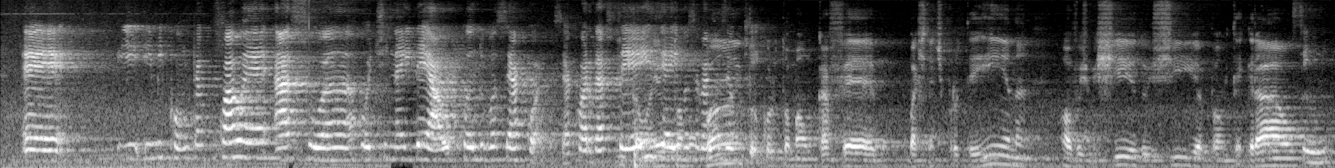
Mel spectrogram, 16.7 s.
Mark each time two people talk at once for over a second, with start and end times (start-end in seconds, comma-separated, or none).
7.7-9.5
